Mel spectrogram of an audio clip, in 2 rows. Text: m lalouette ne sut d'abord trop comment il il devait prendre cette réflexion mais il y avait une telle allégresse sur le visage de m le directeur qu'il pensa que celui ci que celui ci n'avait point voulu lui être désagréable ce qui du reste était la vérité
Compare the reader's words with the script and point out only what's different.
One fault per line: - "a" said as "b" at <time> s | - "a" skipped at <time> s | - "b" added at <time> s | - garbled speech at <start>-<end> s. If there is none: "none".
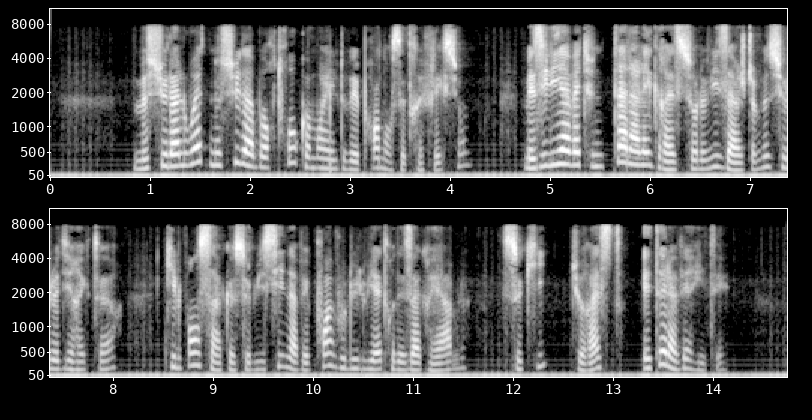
- "il" skipped at 2.9 s
- "que celui ci" skipped at 9.7 s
